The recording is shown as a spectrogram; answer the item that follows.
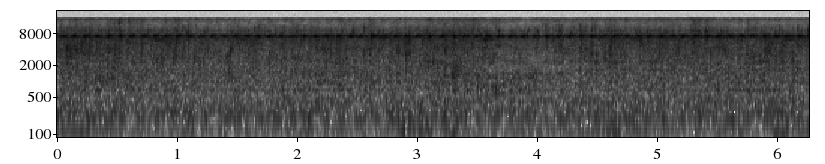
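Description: Ridge gourd, tomato and onion cooking in their own juices in a steel karahi over a gas flame: a faint, steady soft sizzle and hiss, with a thin high whine above it.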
